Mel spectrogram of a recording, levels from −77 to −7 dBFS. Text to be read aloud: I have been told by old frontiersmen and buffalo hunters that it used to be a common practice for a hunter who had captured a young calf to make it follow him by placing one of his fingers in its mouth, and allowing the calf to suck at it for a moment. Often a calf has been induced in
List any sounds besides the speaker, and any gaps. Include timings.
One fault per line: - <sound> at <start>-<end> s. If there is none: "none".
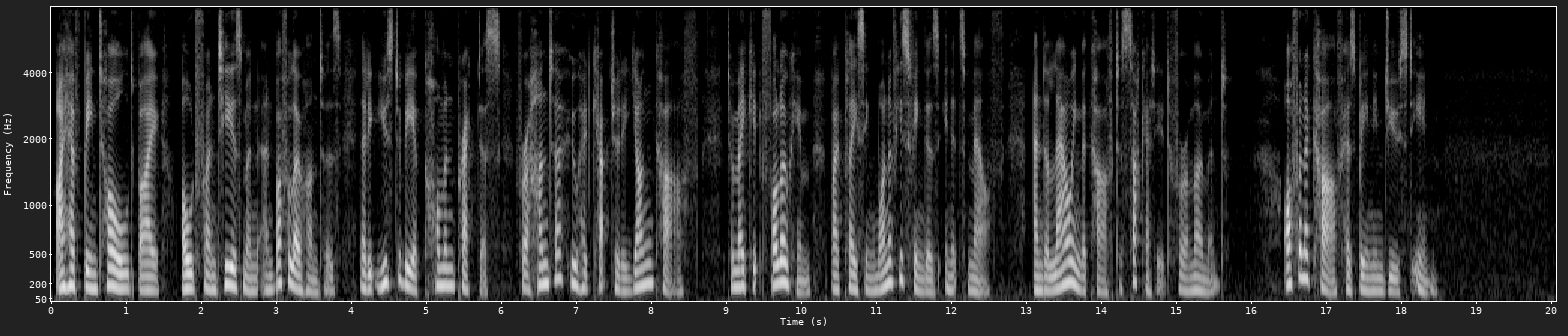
none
